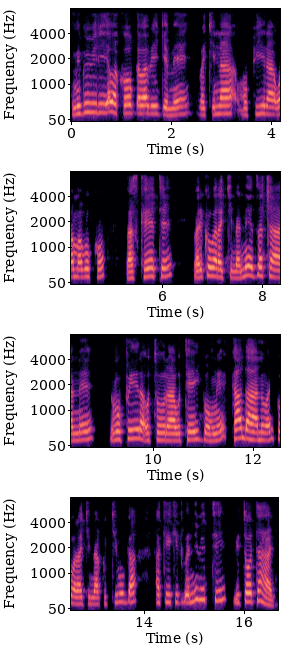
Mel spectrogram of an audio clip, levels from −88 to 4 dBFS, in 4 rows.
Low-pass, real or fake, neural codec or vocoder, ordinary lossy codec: 7.2 kHz; fake; codec, 16 kHz, 6 kbps, DAC; MP3, 48 kbps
